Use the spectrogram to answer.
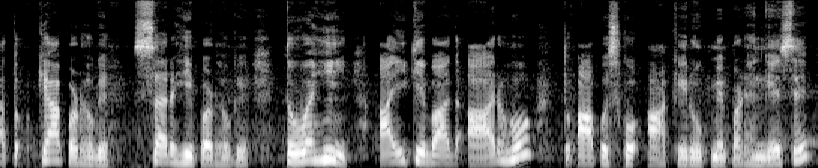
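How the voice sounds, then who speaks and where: A man's voice: high voice, fairly bright tone. A man teaching a phonics lesson, spelling out letters one by one and patiently sounding out each word. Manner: patient, repeats and checks understanding. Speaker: English teacher.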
